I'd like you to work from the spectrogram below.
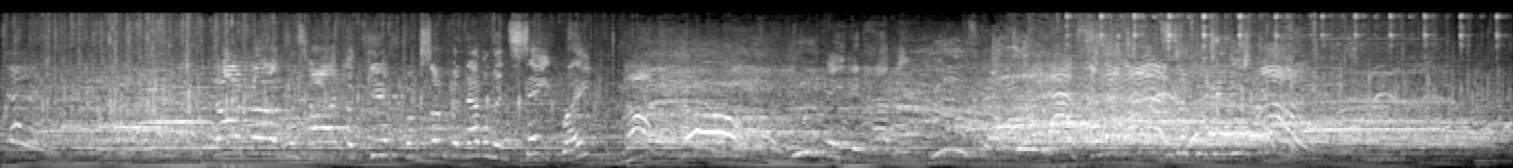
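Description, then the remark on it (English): A large crowd of protesters cheers and shouts in a scene from the film In the Heights, a loud, dense wall of voices that dips briefly midway before surging back up and sustaining to the end. “Y'all, I had to go back and rewatch In the Heights to see Maria seen as Juana, and there she was, surrounded by the crowd of protesters.”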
